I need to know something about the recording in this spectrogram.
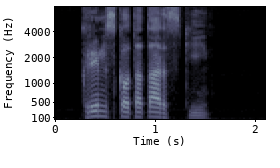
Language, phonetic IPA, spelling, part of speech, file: Polish, [ˌkrɨ̃mskɔtaˈtarsʲci], krymskotatarski, adjective / noun, Pl-krymskotatarski.ogg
